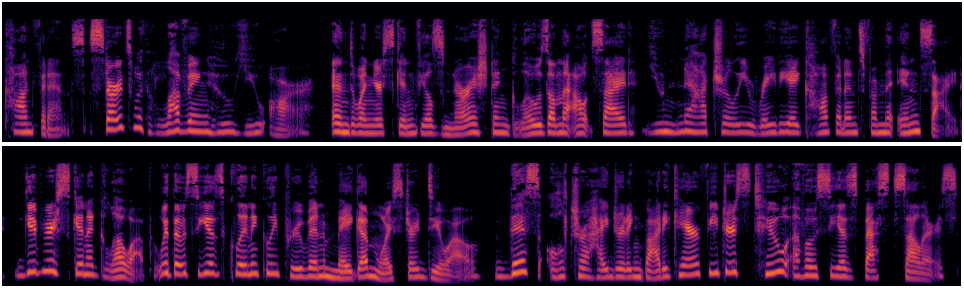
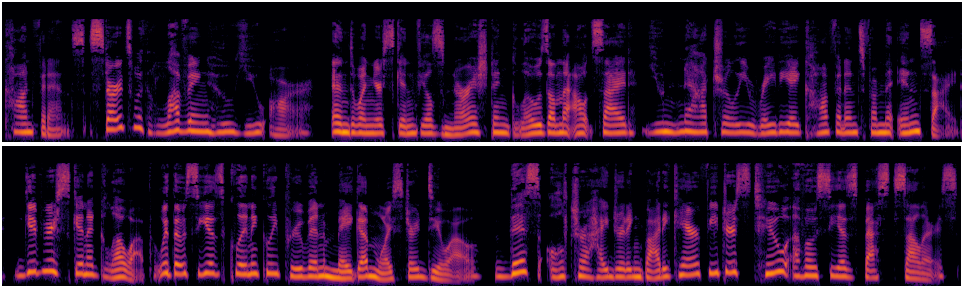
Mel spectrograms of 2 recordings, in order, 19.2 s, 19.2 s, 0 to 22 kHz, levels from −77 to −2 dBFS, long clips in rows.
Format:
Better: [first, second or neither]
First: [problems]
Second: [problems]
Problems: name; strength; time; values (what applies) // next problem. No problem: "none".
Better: second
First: thin; very slightly; fading below 600 Hz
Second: none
